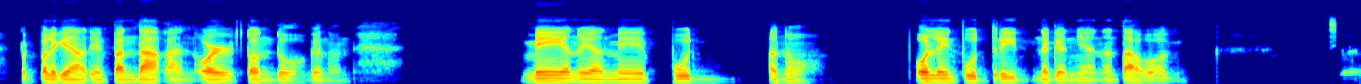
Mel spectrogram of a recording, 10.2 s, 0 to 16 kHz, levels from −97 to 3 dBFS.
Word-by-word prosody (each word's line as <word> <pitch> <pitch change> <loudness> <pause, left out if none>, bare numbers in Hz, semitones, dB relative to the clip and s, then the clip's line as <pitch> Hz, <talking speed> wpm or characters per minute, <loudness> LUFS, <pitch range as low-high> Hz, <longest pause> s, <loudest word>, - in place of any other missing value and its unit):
pagpalagay 110 -1 +2
natin 105 0 0
Pandacan 105 -1 +2
or 105 -2 +4
Tondo 105 0 -3
ganon. 100 -2 -10 1.3
May 140 0 +5
ano 135 -1 +2
yan, 120 -2 +2
may 120 0 -1 0.2
food 130 -2 -1 0.5
ano 110 -5 -5 0.8
online 135 -1 +4
food 125 -5 -2
trade 110 -3 -2
na 110 -1 -3
ganyan 105 0 -4
ang 105 -1 -9
tawag. 105 -1 -2 1.1
Sa - - -14
110 Hz, 120 wpm, -24 LUFS, 105-125 Hz, 1.3 s, May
